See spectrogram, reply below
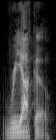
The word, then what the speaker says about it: Ryako: So is it Ryoko? – No, Ryako. – Ryako.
